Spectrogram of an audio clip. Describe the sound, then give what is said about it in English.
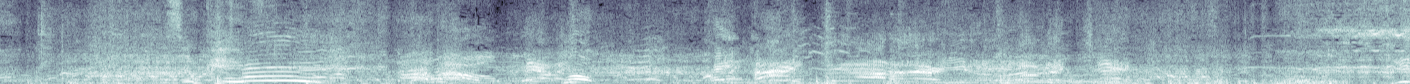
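A herd of mustang horses neighs and prances in a corral, with several shrill whinnies overlapping above the clop of hooves while people talk and murmur among them. “A herd of Mustangs prance around inside. Flicker rears up on her hind legs.”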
